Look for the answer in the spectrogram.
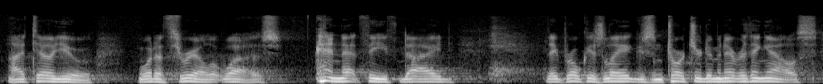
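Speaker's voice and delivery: ordinary talk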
